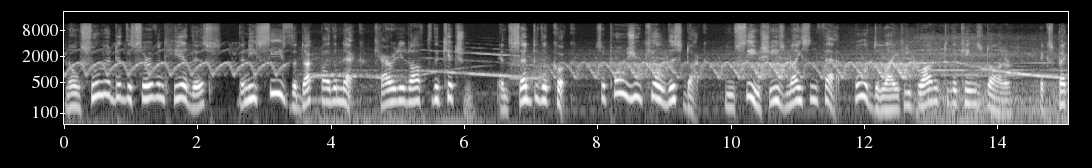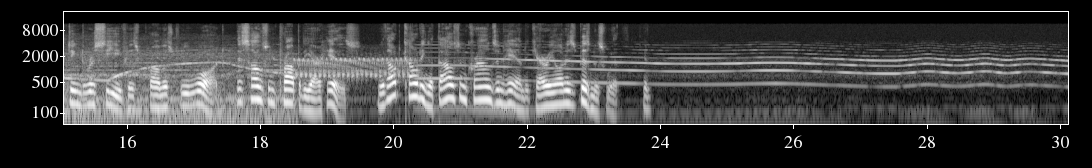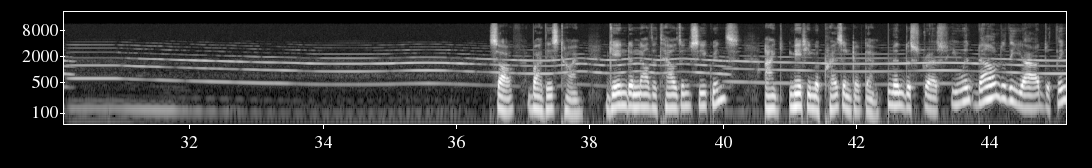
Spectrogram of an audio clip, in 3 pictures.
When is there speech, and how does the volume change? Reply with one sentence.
You can hear the speech from 0.0 to 23.9 s, at a steady volume; and from 36.5 to 45.1 s, at a steady volume.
